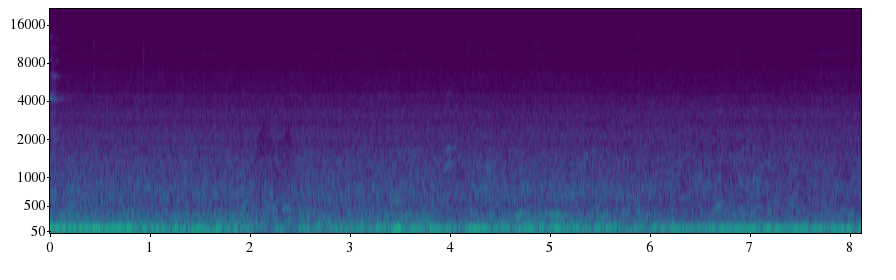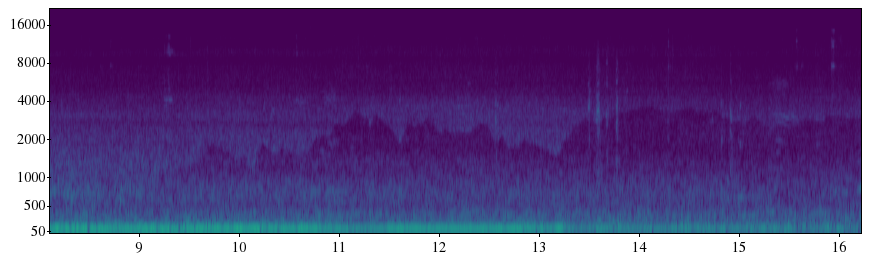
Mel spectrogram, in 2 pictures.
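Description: Engines of the motor boats working a pontoon ferry, running steadily with a low drone that eases somewhat near the end.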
